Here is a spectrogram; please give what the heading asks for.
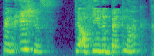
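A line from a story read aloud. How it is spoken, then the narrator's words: Cry while sinking to knees. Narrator (German): rief, auf die Knie sinkend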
